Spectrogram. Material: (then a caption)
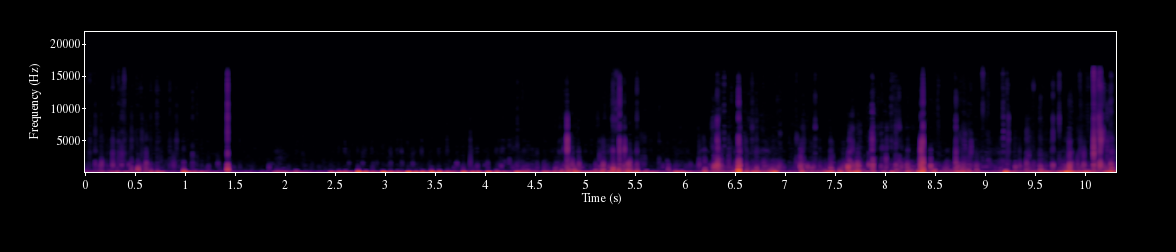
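Plastic film. A microphone head wrapped in crinkled purple plastic film is rubbed and pressed with the end of a plastic glue stick. This produces a deep, muffled rumbling and thumping with dense, fast crackles, broken by sharp, bright crinkly snaps throughout.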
